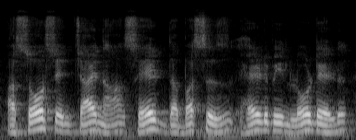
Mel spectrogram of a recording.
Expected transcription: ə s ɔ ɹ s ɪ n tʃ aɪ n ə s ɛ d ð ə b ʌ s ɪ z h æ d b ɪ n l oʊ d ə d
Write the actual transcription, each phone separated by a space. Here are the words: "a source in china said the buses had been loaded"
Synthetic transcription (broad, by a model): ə s ɔ ɹ s ɪ n tʃ aɪ n ə s ɛ d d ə b ʌ s ɪ z h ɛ d b ɪ n l oʊ d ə d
